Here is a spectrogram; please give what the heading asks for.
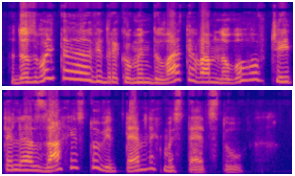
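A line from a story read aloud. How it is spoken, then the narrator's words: Cheerful in silence. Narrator (Ukrainian): весело пролунали в тиші Дамблдорові слова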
